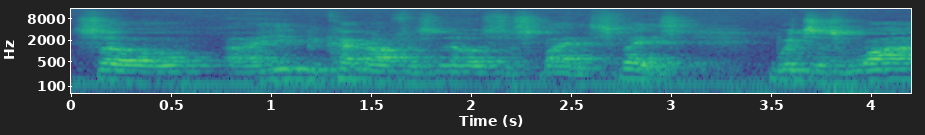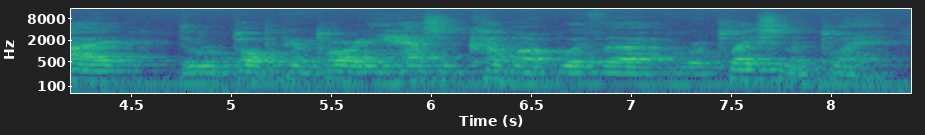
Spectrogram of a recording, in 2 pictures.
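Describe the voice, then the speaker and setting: A man explaining things in conversation as a guest, halting and deliberate as he works through his points. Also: mid-range voice, level tone, darkish tone. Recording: distant, very echoey room, faint noise.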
